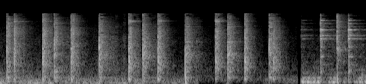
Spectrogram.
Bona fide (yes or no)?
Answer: yes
